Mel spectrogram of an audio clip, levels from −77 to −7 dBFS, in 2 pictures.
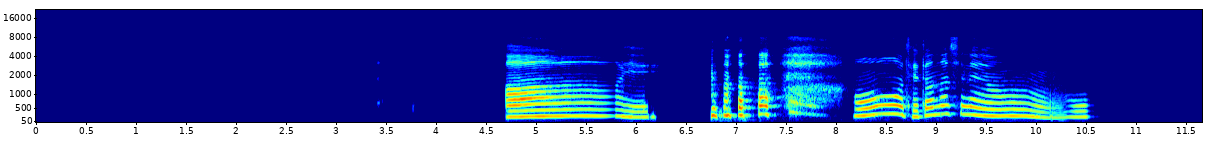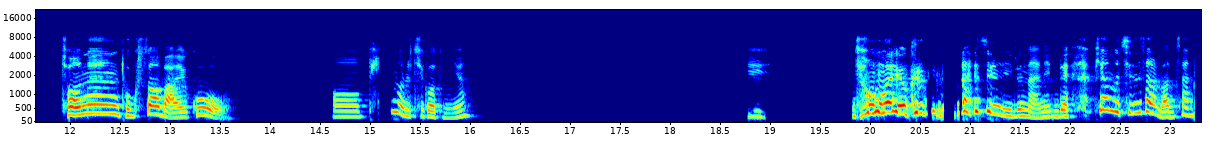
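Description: A call audio freeze runs from 5.63 to 5.91 s, most likely caused by packets stalling in transit so the jitter buffer ran dry. The receiver stretched the last sound into a fading buzz or hiss for roughly 149 ms rather than dropping to silence. When the packets resumed, the speech carried on from exactly where it stopped, so nothing is lost. The pause is simply inserted, pushing everything after it later.

A jitter buffer speed-up follows from 10.48 to 11.69 s. With more audio queued than the receiver wanted, it trimmed many short pitch-period slices in quick succession, about 150 ms in total. The speech there runs at 113% speed with its pitch unchanged, so the phrase sounds rushed. All of this sits on a call path whose coding noise and 8 kHz top end fit Opus at around 64 kbps.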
